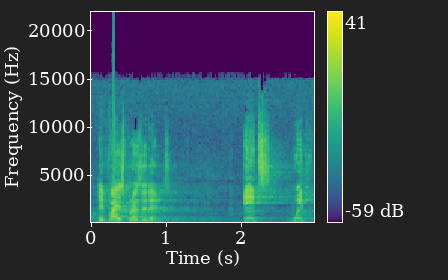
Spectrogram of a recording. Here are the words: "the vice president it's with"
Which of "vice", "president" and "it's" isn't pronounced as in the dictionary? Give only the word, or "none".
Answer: none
